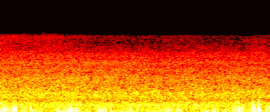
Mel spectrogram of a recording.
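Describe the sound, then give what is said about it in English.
Steady outdoor wind buffets the microphone at a beach, with a low rumbling wash of surf underneath; a continuous, fairly loud seaside ambience with no voices. “And then found myself down here at the beach.”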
